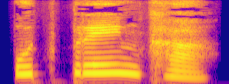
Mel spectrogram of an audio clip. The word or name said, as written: ಉತ್ಪ್ರೇಂಖ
